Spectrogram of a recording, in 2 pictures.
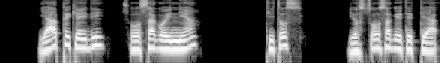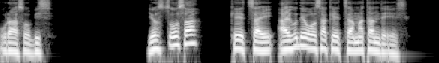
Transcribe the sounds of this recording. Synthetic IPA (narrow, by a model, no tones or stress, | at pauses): jaːpːɛkejɪd̪ɪ | t͡sʼo̞ːsːɐɡɔjnːɪja | t̪ɪt̪ɔs | jɔst͡sʼːo̞ːsɐɡe̞ːt̪ɛt̪ːɪjaːʔʊɾaːsɔbɪs | jɔs̬t͡sʼo̞ːsɐ | ke̞ːt͡sːɐjʔɐjhʊd̪ɛwo̞ːsɐke̞ːt͡sːaːmɐt̪ɐnd̪ɛʔe̞ːs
